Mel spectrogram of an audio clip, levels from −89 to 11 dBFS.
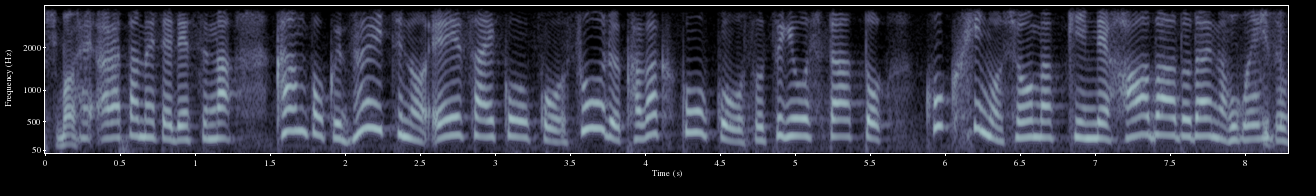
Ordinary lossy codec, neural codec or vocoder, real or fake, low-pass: Opus, 64 kbps; codec, 16 kHz, 2 kbps, FunCodec, trained on LibriTTS, 25 frames a second; fake; 3.6 kHz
